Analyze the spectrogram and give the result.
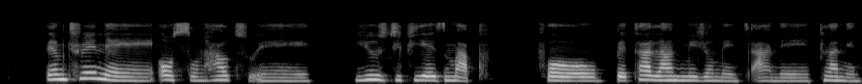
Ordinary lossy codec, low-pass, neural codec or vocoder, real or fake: none; 7.2 kHz; codec, 24 kHz, 6 kbps, HILCodec; fake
